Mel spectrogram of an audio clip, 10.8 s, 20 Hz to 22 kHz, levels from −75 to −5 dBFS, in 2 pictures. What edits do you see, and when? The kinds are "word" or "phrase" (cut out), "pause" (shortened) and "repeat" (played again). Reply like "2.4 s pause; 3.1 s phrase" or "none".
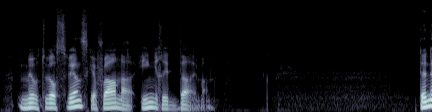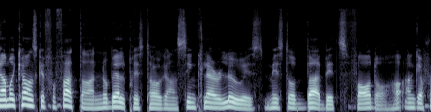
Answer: none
